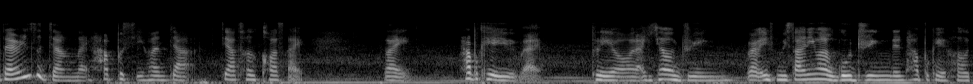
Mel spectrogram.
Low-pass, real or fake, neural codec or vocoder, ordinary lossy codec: 7.2 kHz; fake; codec, 16 kHz, 6 kbps, DAC; none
